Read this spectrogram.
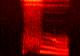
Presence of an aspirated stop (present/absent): absent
